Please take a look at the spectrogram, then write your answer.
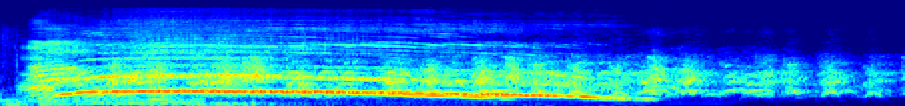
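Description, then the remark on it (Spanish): People make a loud, drawn-out dog-like howl as a farewell. It slides slowly downward in pitch for about four seconds, then breaks into a softer, wavering, yipping tail. “nos despedimos con nuestro maravilloso aullido.”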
